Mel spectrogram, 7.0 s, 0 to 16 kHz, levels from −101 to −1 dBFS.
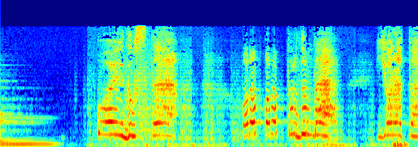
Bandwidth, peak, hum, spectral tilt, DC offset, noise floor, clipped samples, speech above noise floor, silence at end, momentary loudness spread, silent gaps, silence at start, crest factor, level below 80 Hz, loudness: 8.6 kHz; -2 dBFS; none; -3.5 dB/octave; under 0.1%; -53 dBFS; under 0.1%; 37 dB; 0 s; 21 LU; none; 0 s; 18 dB; -34 dBFS; -17 LUFS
